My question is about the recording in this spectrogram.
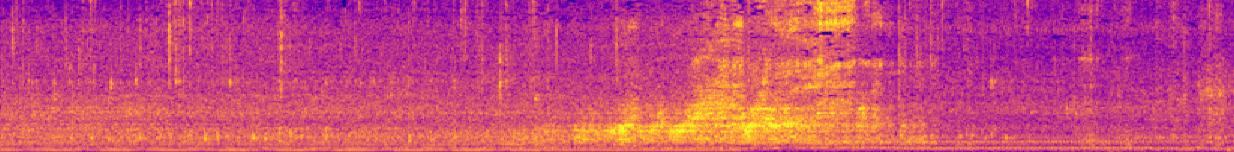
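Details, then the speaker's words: Keurig K-Duo brewer brewing: low steady pump hum shifting pitch with water gurgling and hissing; normal noisy boiling for this model, unlike the quieter one in the comparison. "these two are noisy anytime they're boiling at water they just sound noisy there you can hear that water boiling"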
